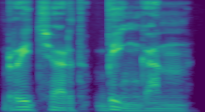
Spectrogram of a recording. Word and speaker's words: Richard Bingham: El más despiadado de todos fue Sir Richard Bingham, pronunciado Richard Bingan, un militar fanático que odiaba profundamente las costumbres gaélicas y despreciaba aún más la insolencia de Grace.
